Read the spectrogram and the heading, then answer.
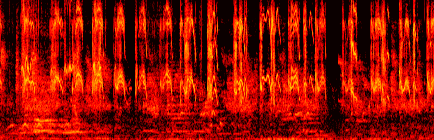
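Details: Myna bird feeding her baby a spider; high, shrill, chattering squeaks come in quick bursts about twice a second throughout, with some lower warbled notes at the start.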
